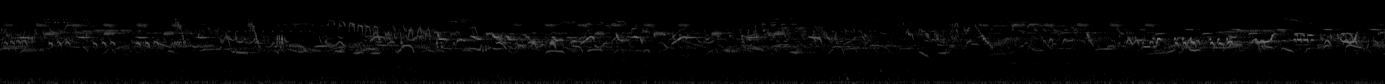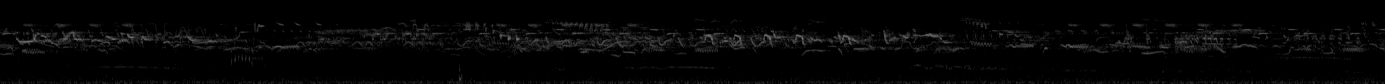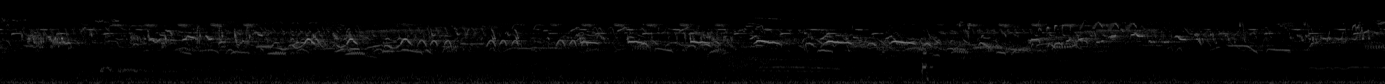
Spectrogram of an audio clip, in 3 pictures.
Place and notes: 5H46 EN BORD DE SÈVRE, réveil merveilleux dans les Marais du Poitou. Les acteurs naturels sont Hyperactifs entre 2 averses en ce printemps souvent pluvieux!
